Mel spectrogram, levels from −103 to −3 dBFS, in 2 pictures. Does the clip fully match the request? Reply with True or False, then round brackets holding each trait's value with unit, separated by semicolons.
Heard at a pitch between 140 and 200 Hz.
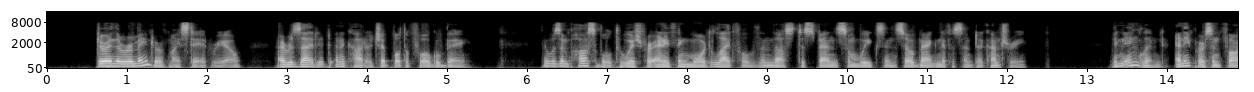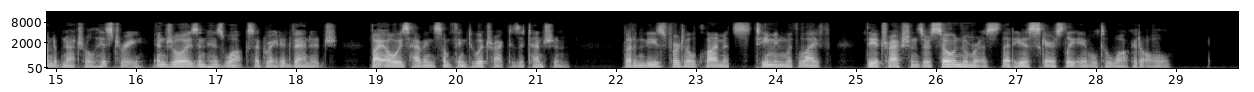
False (105 Hz)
